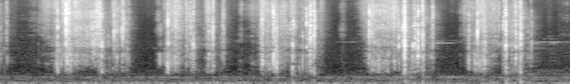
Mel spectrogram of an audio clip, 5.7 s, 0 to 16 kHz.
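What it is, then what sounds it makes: Paper banknotes. Fingertips flick and rub individual thin US $100 paper bills one by one while counting a stack fanned on a desk. Five bursts of crisp, bright paper crinkling and rustling come at a steady pace, separated by short quiet gaps, over a faint low hum.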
